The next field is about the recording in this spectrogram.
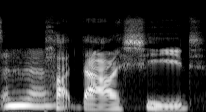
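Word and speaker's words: pâté: Google failed you because what you're saying in French is PID which means peanut paste and it's spelled p a t and there's a circumflex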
